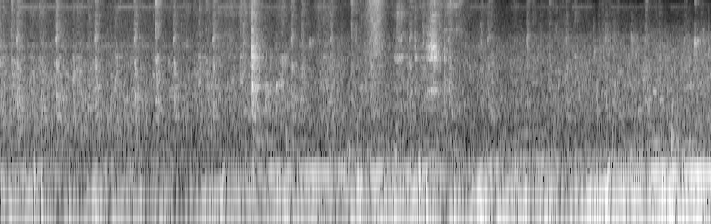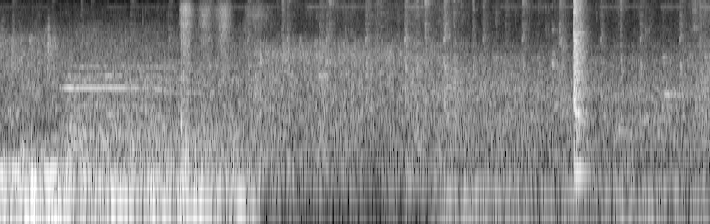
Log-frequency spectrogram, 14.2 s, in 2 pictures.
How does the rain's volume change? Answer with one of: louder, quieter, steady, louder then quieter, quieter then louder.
louder then quieter.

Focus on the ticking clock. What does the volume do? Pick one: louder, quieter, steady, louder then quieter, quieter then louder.
quieter then louder.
